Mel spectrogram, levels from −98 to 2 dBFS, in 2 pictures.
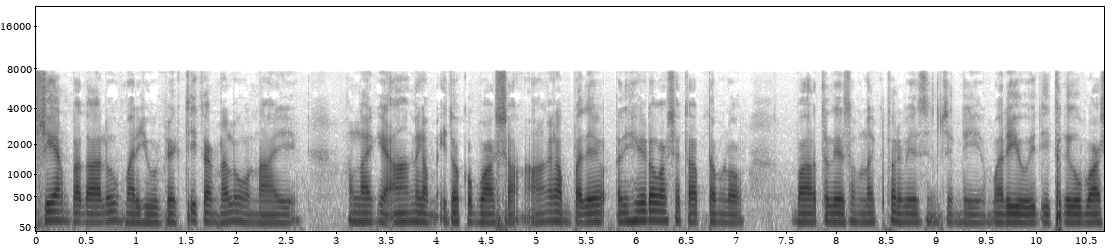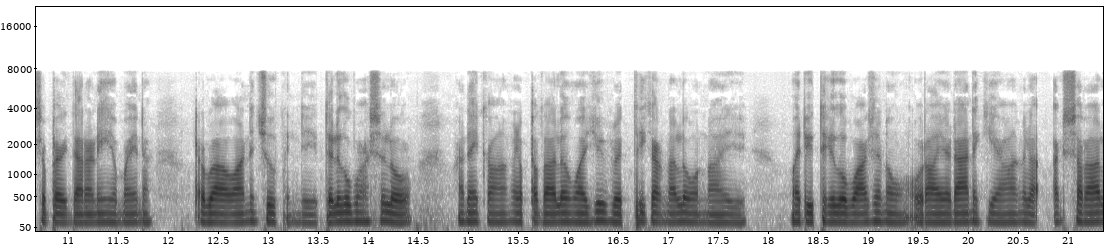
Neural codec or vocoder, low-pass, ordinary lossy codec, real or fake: codec, 16 kHz, 2 kbps, FunCodec, trained on LibriTTS, 25 frames a second; none; none; fake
